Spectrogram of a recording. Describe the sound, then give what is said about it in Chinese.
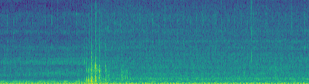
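A boxer (horizontally opposed twin-cylinder) motorcycle engine on a stationary bike runs with a steady low, pulsing throb. It rises in one brief throttle rev burst near the start that makes the bike rock side to side, then settles back to a rough idle. No voices are heard. “我现在静止哦，我左右我都没有做任何事情哦，我没有摇晃哦，但我吹油门，它会晃哎。对，因为水平多双缸引擎，Boxer。”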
